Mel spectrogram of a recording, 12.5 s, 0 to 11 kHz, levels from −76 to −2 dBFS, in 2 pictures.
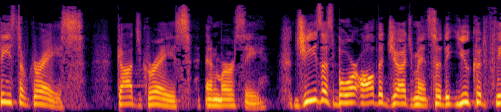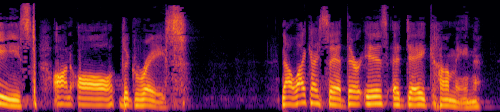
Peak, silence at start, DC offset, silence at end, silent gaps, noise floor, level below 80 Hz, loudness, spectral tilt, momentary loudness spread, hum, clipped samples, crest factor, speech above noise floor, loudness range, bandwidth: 0 dBFS; 0 s; under 0.1%; 0.25 s; none; -55 dBFS; -56 dBFS; -15 LUFS; -5 dB/octave; 9 LU; none; under 0.1%; 14 dB; 40 dB; 3 LU; 10.5 kHz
